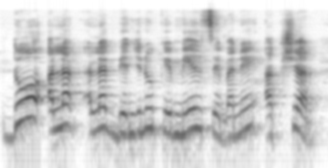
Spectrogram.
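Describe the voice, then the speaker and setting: A school teacher with an Indian accent speaks in a slightly high, unhurried voice, giving a recorded lesson to young pupils. She patiently repeats and sounds out examples, answering her own questions along the way.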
